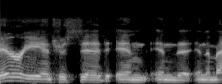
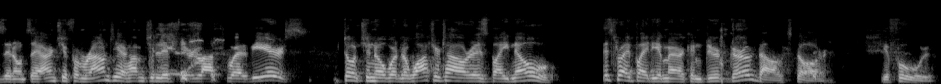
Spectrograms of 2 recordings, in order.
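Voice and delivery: put-on Irish brogue, running on merrily; West Dublin accent; 3 semitones higher than usual. Shown as a demonstration. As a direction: play an out-of-towner with an Irish brogue. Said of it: "in a fine West Dublin accent".

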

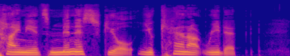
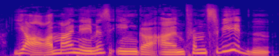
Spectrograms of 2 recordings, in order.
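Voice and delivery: put-on lilting Swedish accent, pitched up; comic Swedish accent; 5 semitones higher than usual. Actress re-enacting the first take as Inga, comic Swedish accent. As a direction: ham up a Swedish accent, drawing out the last word.

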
